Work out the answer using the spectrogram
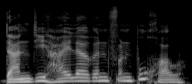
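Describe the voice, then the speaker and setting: A man's voice: on the high side, moderate pace, no echo, pitched above the performer's own voice, natural voice. A man voicing a scheming, cowardly nobleman who was caught out and now pleads nervously and defensively, in a read-aloud legend with a dry sound.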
